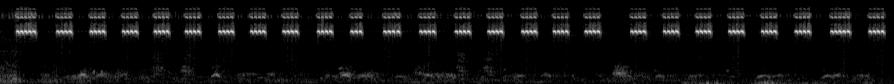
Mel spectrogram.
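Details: Two-spotted cricket chirping in loud, shrill, pure-toned pulses, about three a second, in a steady run with one brief pause. The background is otherwise nearly silent.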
